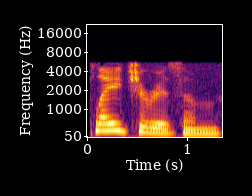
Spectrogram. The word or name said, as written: plagiarism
